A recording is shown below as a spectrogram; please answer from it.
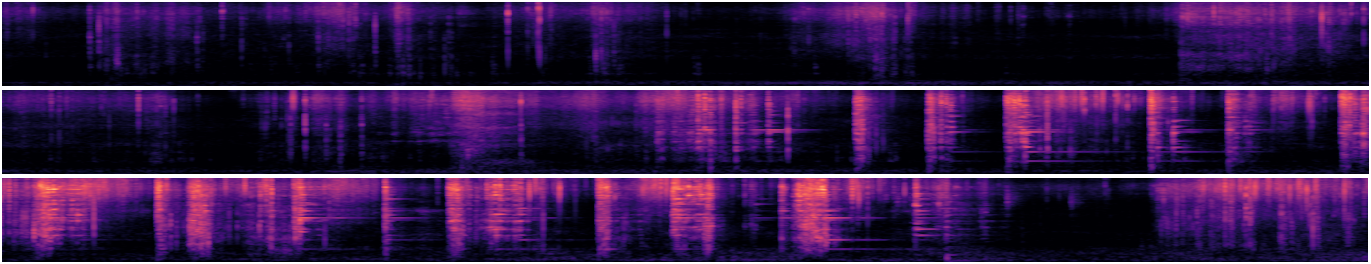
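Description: A hand spade digging and scraping through grassy soil, crunching earth and roots, stroke after stroke. In the second half the strokes come faster and louder, and many give a short metallic ring as the blade scrapes against a buried rusted metal pot.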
